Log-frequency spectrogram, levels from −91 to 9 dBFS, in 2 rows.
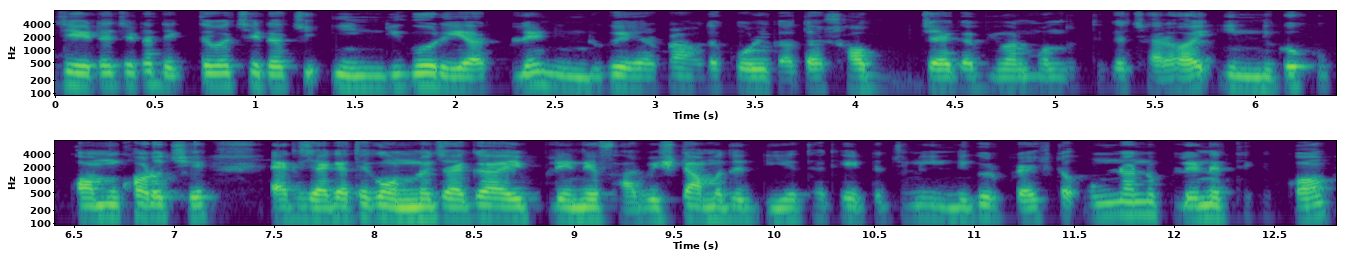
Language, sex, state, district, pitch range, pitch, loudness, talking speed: Bengali, male, West Bengal, Kolkata, 120-140 Hz, 130 Hz, -19 LUFS, 225 wpm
